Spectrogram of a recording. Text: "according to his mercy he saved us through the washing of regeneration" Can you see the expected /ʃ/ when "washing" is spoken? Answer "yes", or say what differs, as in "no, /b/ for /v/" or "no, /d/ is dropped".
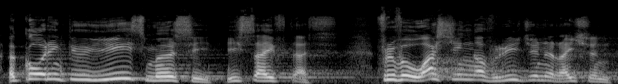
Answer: yes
